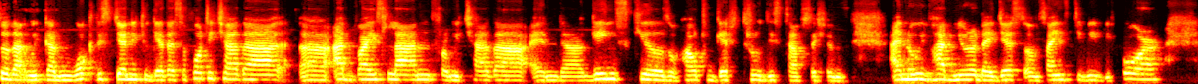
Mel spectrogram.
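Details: Adult woman speaking; normal speech.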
